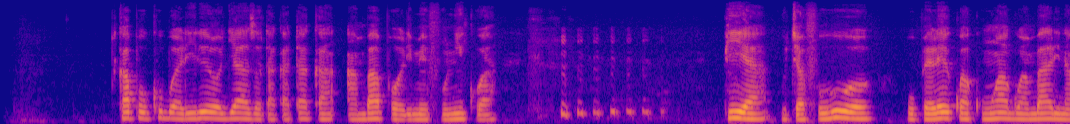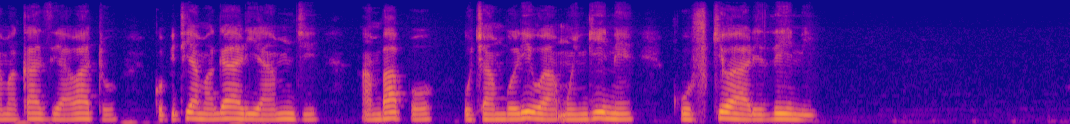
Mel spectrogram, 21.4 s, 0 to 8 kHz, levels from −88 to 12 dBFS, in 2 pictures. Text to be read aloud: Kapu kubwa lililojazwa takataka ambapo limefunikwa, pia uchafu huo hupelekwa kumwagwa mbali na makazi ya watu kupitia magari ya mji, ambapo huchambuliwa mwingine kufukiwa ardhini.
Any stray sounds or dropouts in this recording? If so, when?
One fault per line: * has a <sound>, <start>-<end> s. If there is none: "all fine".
* has a laugh, 5.3-6.8 s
